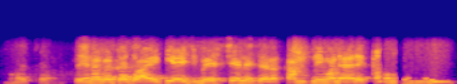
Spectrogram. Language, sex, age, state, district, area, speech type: Gujarati, male, 30-45, Gujarat, Morbi, rural, conversation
